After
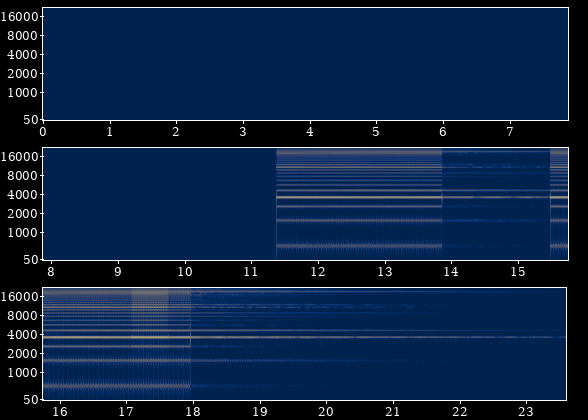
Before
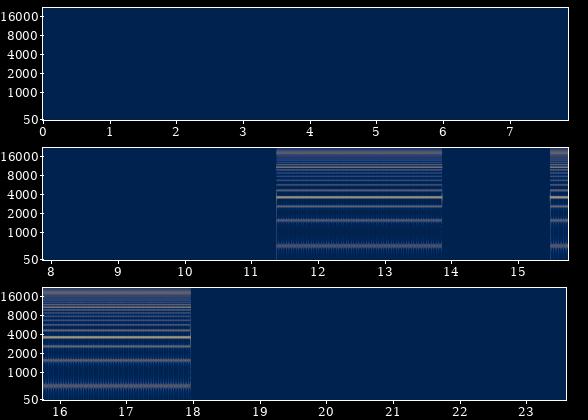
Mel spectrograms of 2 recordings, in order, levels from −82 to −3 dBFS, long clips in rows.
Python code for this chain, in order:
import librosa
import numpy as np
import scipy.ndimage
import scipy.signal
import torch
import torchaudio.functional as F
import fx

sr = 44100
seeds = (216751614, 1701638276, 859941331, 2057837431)

y = fx.peak_eq(x, sr, hz=15000.0, db=7.0, octaves=2.8, at=(17.08, 17.63))
y = fx.echo_diffused(y, sr, ms=508, feedback_pct=78, wet_db=-13)
y = y * 10.0 ** (-1.0 / 20.0)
